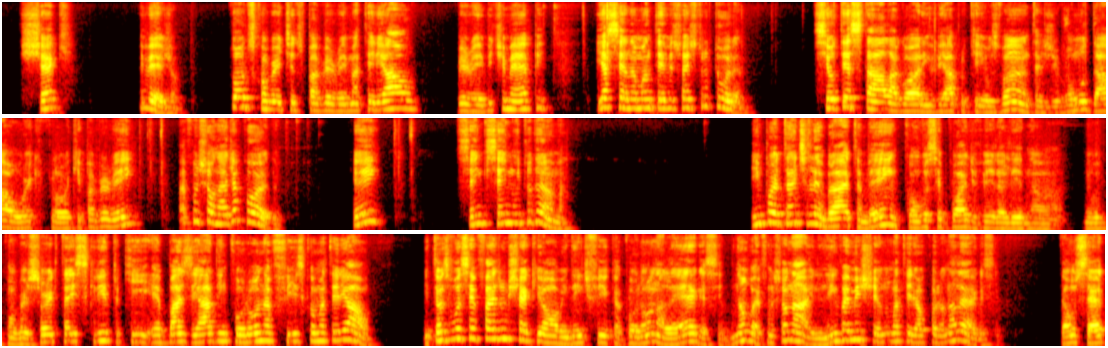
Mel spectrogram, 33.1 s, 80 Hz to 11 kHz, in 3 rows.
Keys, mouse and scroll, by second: 0.4 click, 5.3 click, 5.8 middle click, 6.0 F4, 6.4 scroll down 1, 7.1-9.0 scroll down 12, 9.4-10.4 alt+middle drag, 10.9 scroll up 1, 12.1 alt+middle click, 12.5 c, 13.8 click, 14.0 click, 14.4 click, 15.6 click, 15.9 click, 18.0 click.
